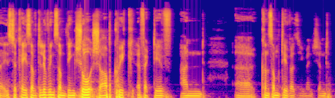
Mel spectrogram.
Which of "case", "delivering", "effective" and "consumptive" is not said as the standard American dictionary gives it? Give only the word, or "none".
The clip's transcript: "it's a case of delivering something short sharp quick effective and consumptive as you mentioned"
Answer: none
